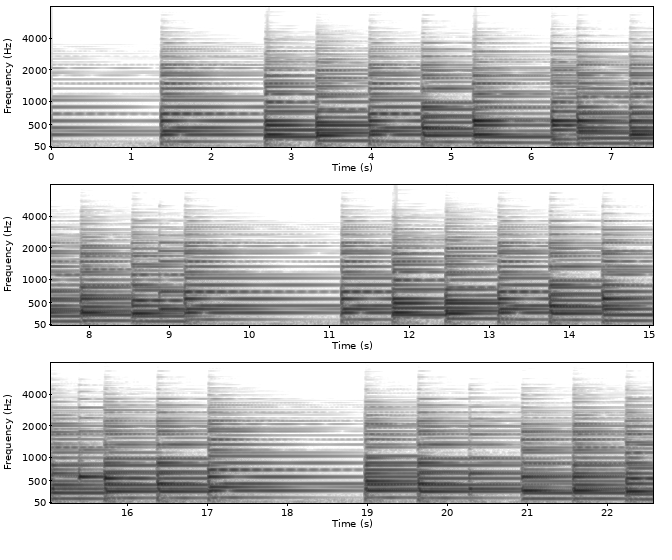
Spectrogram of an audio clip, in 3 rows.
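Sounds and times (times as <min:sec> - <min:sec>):
piano: 0:00.0 - 0:22.5.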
